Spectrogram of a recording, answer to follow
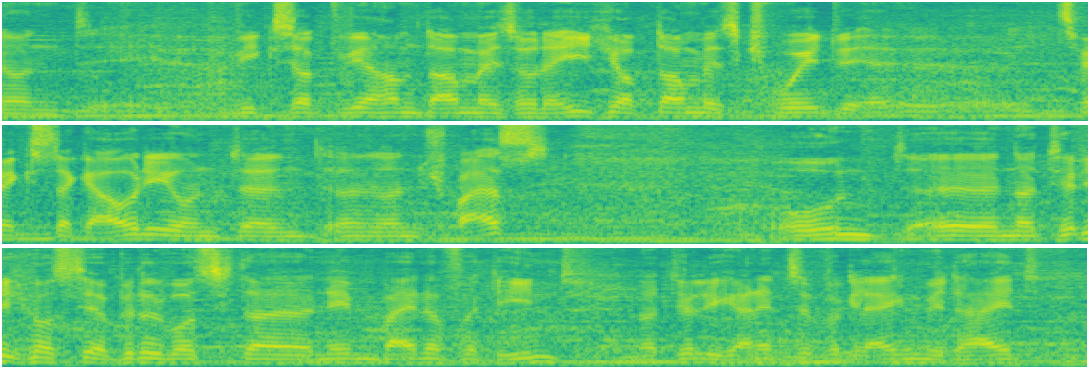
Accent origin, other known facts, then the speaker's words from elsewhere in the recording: Munich, Bavaria, Germany; moved away as an adult; ich bin ein Münchner, ich bin in München aufgewachsen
